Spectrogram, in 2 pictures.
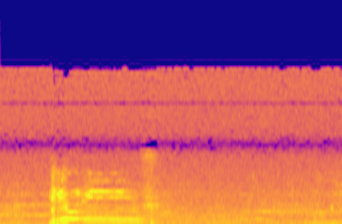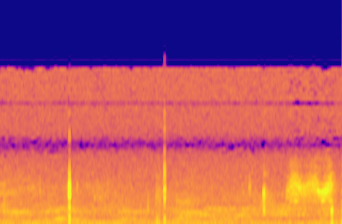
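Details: Baby kittens, described as mad, give one clear drawn-out meow that rises sharply then levels off and fades over about a second, followed by quiet with scattered faint clicks and a soft woman's voice nearby.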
